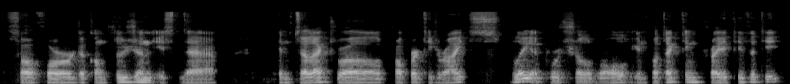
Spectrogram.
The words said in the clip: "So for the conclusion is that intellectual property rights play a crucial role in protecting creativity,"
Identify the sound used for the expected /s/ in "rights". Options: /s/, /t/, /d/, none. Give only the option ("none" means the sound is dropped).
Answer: /s/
